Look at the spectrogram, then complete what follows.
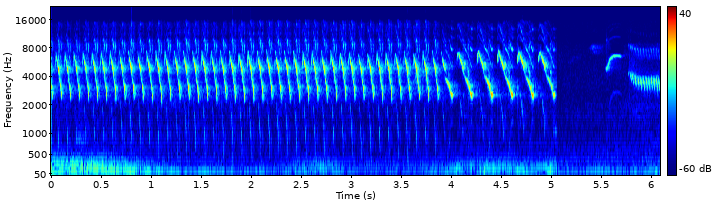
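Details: Canary singing long and continuously, as a master recording for training other birds: a rapid even trill of very quick repeated notes, then slower descending sweeps, a short pause and a whistled note.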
